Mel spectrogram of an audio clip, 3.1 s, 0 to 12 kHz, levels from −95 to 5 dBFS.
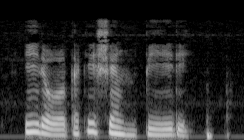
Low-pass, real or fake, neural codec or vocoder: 7.2 kHz; real; none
